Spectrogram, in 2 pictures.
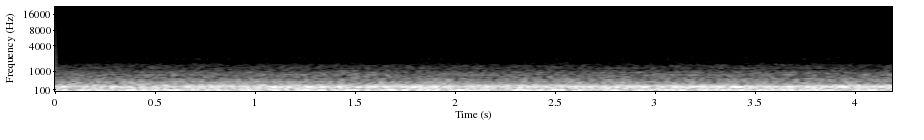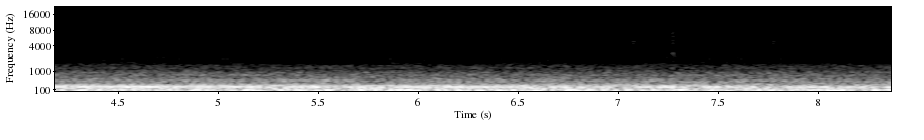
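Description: Steady low drone at road speed with a constant hum riding on the rumble; humming from the rear, source not pinned down. Cause suspected, not confirmed.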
